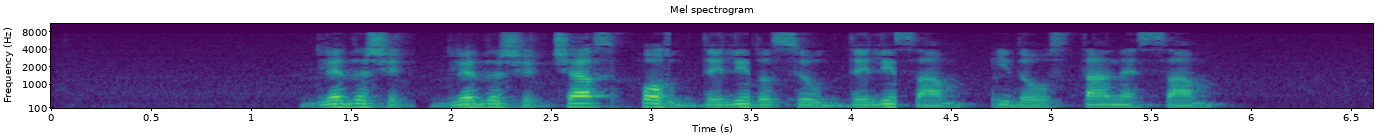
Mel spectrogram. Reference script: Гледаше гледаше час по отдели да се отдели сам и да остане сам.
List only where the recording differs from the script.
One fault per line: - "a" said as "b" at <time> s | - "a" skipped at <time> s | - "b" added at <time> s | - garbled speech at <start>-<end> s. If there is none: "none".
none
